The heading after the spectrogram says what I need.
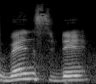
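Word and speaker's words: Wednesday: यौमल Arabia यानी वेंसडे, D silent माना जाता है, वेंसडे, ठीक है, जिसको आप कहते हैं उर्दू में बुध, ठीक है।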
